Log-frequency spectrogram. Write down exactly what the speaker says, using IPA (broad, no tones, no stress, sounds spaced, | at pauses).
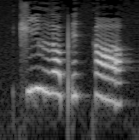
t͡ʃ i lː ɒ pʼ ɪ kː ɑ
